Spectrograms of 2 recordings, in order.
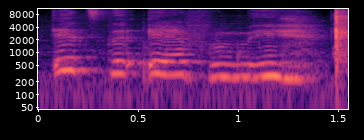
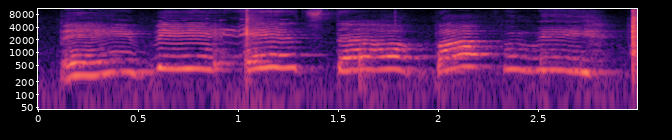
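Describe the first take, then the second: First: Said in the usual way. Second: Sung, much higher, slow, drawn-out voice; high sung-out catchphrase. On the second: Pretend. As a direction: sing it out like a diva. Performing catchphrase.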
